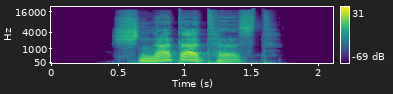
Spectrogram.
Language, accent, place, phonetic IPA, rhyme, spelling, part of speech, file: German, Germany, Berlin, [ˈʃnatɐtəst], -atɐtəst, schnattertest, verb, De-schnattertest.ogg
- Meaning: inflection of schnattern: 1. second-person singular preterite 2. second-person singular subjunctive II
